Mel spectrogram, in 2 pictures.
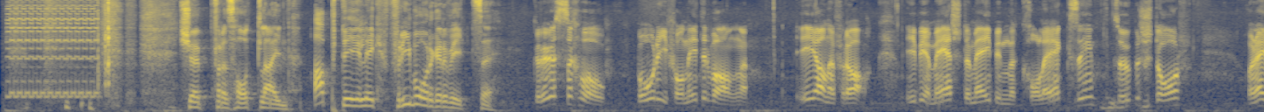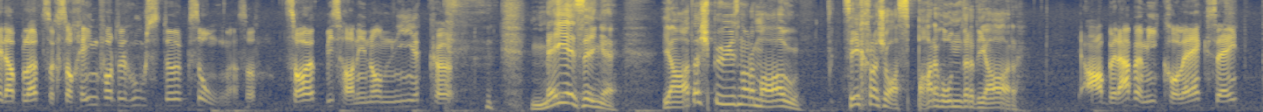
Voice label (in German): Audio Hoerspiel; Hoerspiel Meiesinge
